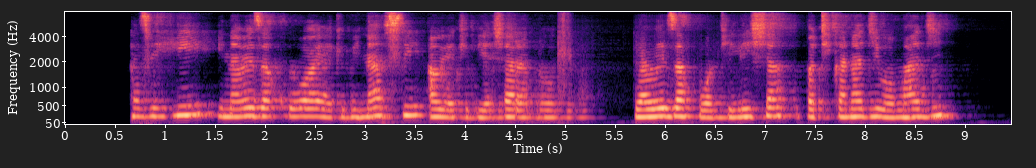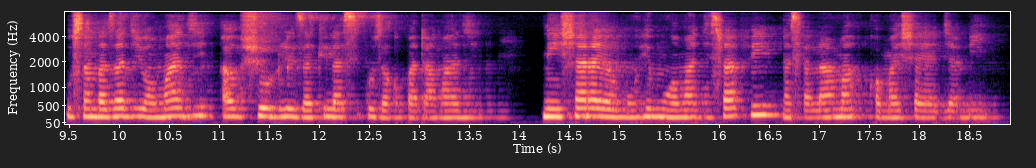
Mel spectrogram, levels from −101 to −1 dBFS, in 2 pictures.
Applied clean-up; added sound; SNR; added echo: neural mask model DeepFilterNet 3.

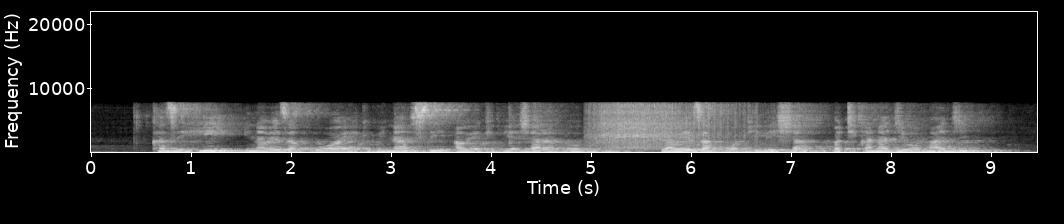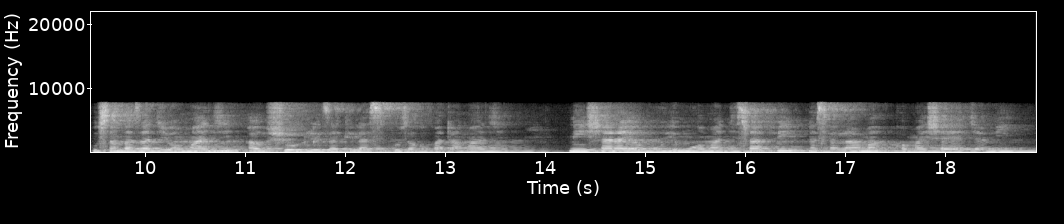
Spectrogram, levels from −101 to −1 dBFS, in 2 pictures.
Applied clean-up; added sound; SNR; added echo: neural separator model SepFormer DNS4.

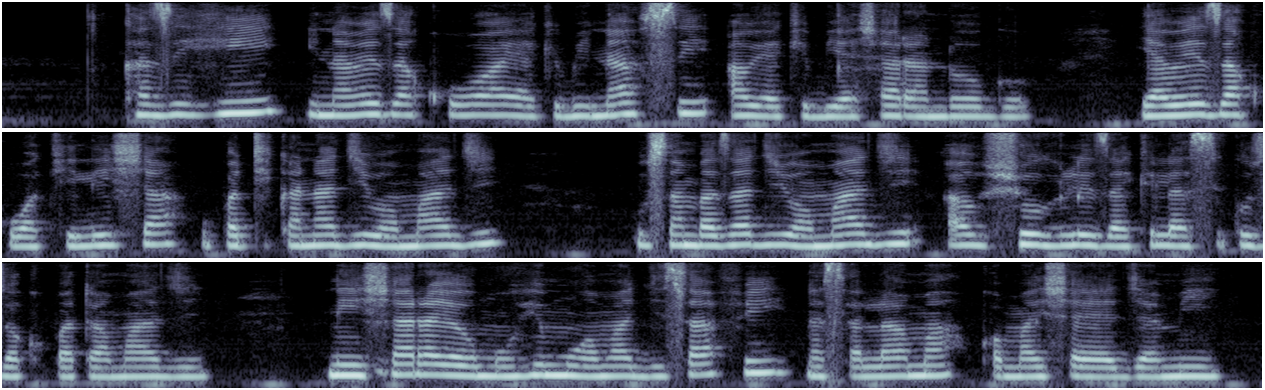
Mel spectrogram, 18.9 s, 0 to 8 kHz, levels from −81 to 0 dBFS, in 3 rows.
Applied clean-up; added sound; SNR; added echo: none; none; none; none.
